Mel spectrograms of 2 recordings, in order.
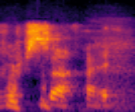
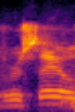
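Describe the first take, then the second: First: It is said a non-local, outsider way. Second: It is said the local Kentucky way. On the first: This is how an outsider said it. The speaker calls it wrong. "she said Versailles" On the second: This is how people here say it. The speaker calls it right. "we say Versailles here in Kentucky"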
